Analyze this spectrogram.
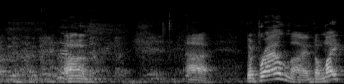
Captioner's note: laughter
